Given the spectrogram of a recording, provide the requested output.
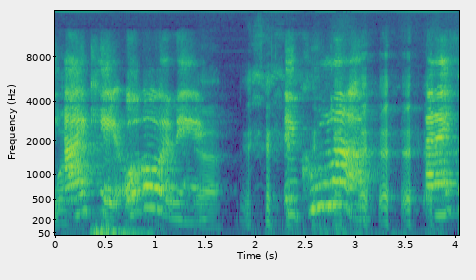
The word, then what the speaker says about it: Ikooma: And then I said, oh, in Creole, phonetically, that would be Ikooma.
